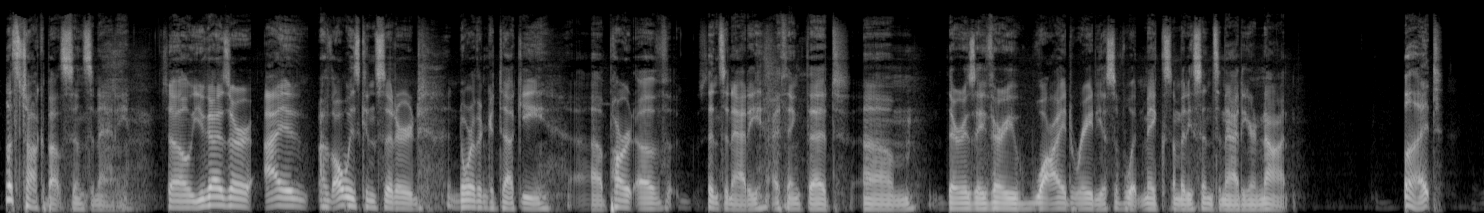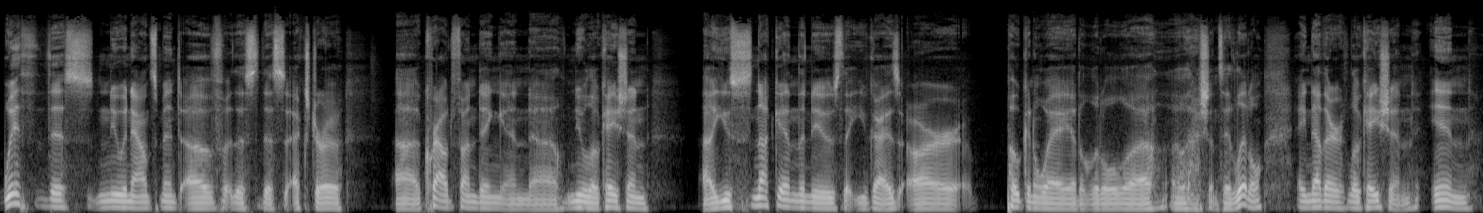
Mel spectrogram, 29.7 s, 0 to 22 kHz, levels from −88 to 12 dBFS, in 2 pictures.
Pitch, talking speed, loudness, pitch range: 100 Hz, 145 wpm, -19 LUFS, 90-115 Hz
